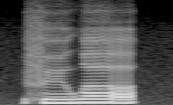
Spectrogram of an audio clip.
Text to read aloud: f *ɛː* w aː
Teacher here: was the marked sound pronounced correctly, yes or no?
no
